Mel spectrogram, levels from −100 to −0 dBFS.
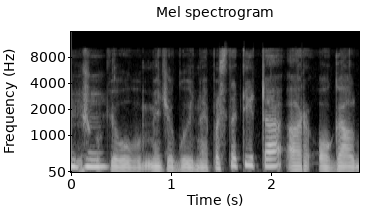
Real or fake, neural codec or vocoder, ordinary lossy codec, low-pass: real; none; Opus, 32 kbps; 9.9 kHz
